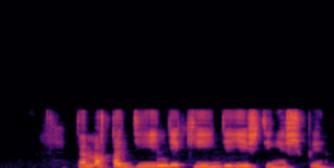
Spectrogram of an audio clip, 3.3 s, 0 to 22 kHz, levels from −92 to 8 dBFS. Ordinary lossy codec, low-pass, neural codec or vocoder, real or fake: none; none; none; real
